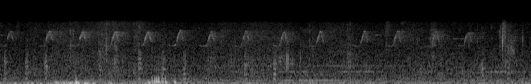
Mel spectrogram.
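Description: A bird calling a steady series of short, high notes, about three a second, with a few low thumps in the first two seconds.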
